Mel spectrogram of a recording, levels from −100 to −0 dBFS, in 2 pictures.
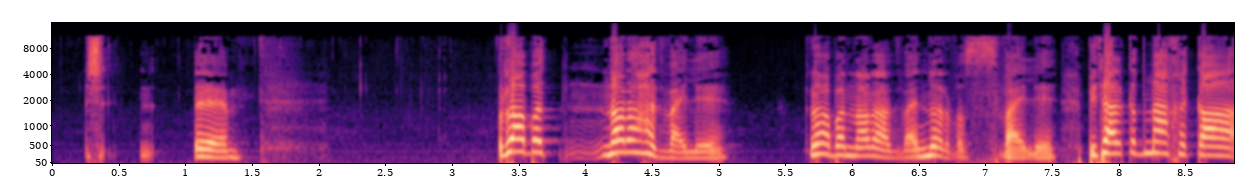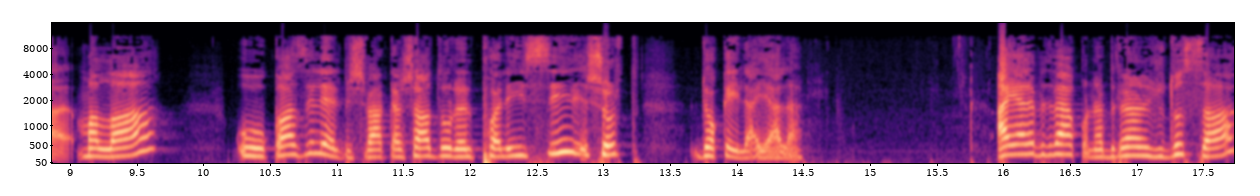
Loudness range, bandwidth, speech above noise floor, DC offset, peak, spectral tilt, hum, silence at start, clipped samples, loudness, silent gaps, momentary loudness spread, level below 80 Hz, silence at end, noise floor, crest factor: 4 LU; 14 kHz; 50 dB; under 0.1%; 0 dBFS; -5 dB/octave; none; 0.25 s; 0.2%; -15 LUFS; none; 12 LU; -40 dBFS; 0 s; -64 dBFS; 16 dB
